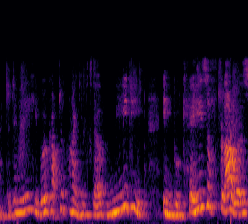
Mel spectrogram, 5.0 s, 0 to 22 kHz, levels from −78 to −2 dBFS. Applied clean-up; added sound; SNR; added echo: neural separator model SepFormer DNS4.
